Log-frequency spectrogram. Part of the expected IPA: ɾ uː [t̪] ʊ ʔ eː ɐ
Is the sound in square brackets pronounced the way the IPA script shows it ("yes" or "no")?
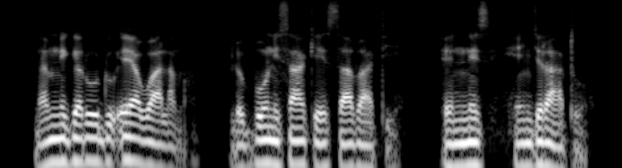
no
